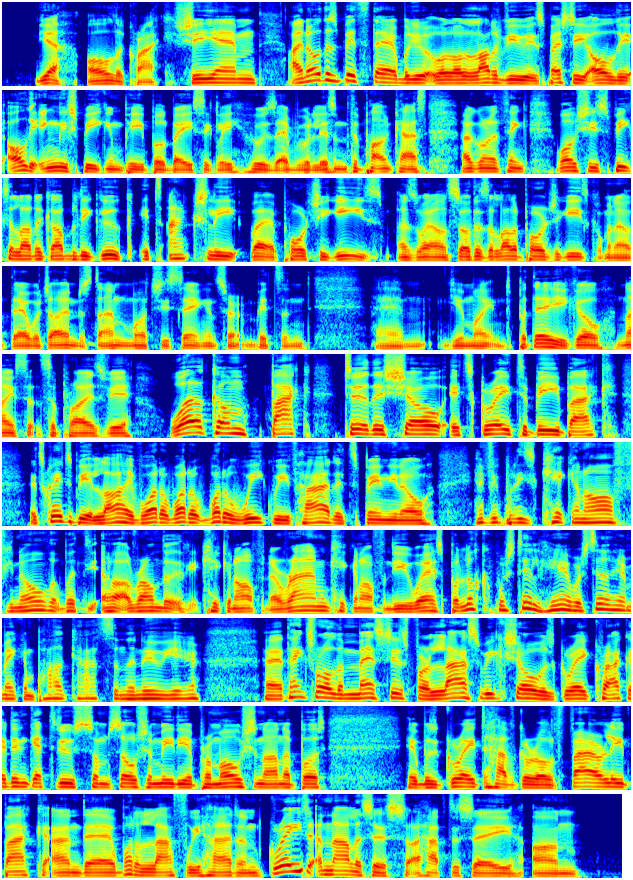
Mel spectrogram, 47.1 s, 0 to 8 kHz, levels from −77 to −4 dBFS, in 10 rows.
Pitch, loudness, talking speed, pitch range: 120 Hz, -14 LUFS, 240 wpm, 100-140 Hz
